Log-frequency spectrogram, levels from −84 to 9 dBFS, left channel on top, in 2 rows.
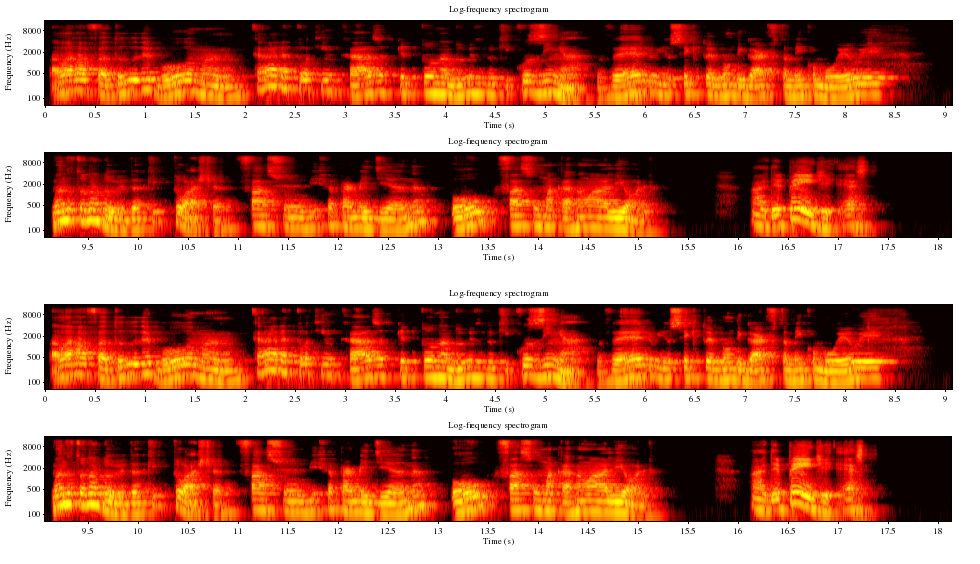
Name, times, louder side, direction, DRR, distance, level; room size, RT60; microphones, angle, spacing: voice 1, 0.1-8.4 9.1-15.2, right 1 dB, 35° right, 2 dB, 2.4 m, -26 dB
voice 2, 16.1-17.3, right 1 dB, 75° right, 2 dB, 3.7 m, -23 dB
26.0 x 11.5 x 3.1 m, 0.40 s
head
